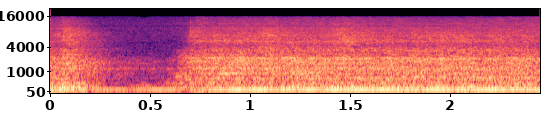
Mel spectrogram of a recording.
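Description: A steady low electrical hum from a running appliance, with a whirring noise that builds up about half a second in.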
